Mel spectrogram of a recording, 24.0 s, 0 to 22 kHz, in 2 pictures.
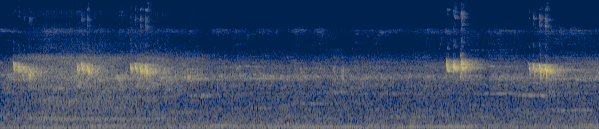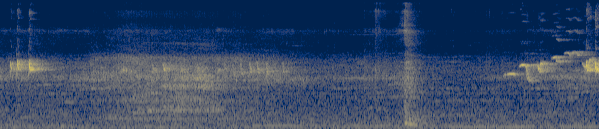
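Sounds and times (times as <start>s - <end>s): bulbul calling: 0.2s - 5.1s.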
